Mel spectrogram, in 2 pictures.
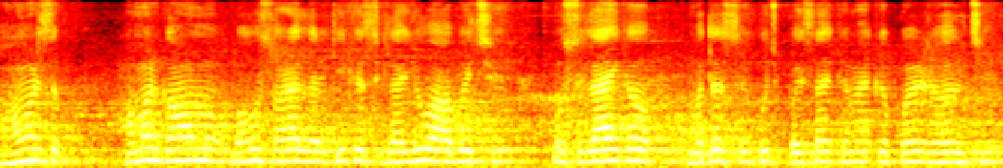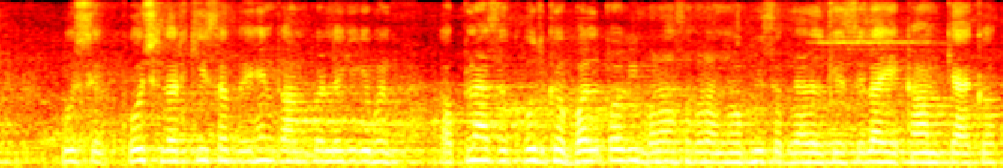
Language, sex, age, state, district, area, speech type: Maithili, male, 18-30, Bihar, Supaul, rural, spontaneous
